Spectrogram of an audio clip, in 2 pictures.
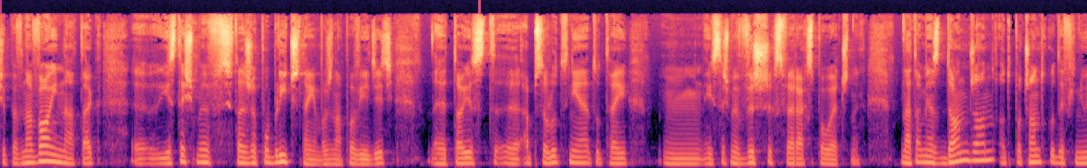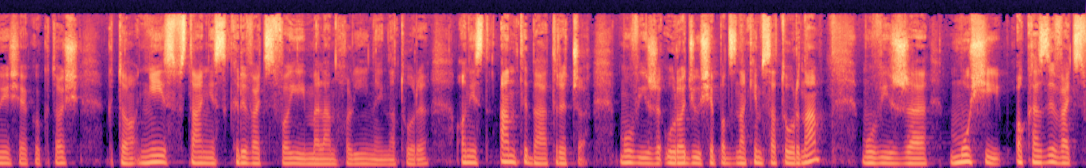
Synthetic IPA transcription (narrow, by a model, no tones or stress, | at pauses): ɛpɛvnavɔjnat̪akjɛst̪ɛɕmɘfsfɛʐɛpublʲit͡ʂnɛjmɔʐnapɔvʲjed͡ʑet͡ɕt̪ɔjɛst̪ʔapsɔlut̪ɲɛt̪ut̪aj̩ | jɛst̪ɛɕmɘvːɘʂːɘxsfɛɾaxspɔwɛt͡ʂnɘ̰xnat̪ɔmʲjas̬t̪̚d̪ɔnd͡ʐɔnɔt̪pɔt͡ʂɔnt̪̚kud̪ɛfʲiɲujɛɕɛjakɔkt̪ɔɕkt̪ɔɲɛjɛst̪fst̪aɲɛskɾɘvat͡ɕsfɔjejmɛlanxɔlʲijnɛjnat̪ʰuɾɘʔɔnjɛst̪ant̪ɘbɛat̪ɾɘt͡ʂɛ̰muvʲiʐɛʔuɾɔd͡ʑiwɕɛpɔd̪znakʲɛmsat̪uɾnamuvʲiʐɛmuɕiɔkazɘvat͡ɕs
